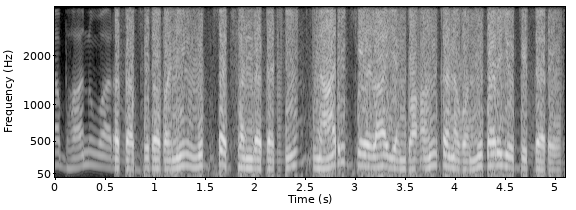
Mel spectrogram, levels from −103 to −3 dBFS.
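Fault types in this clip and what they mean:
mu-law and A-law mixed up: from 0.61 s onward, A-law telephone speech is decoded as mu-law, scrambling levels into harsh distortion and lifting quiet passages into audible noise.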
